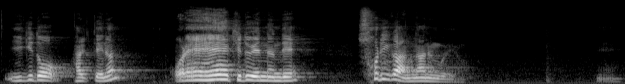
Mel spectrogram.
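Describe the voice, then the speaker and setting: A man preaching a sermon as pastor, acting out quoted prayers with sudden loud bursts and soft drops. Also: sits high, a little slow.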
